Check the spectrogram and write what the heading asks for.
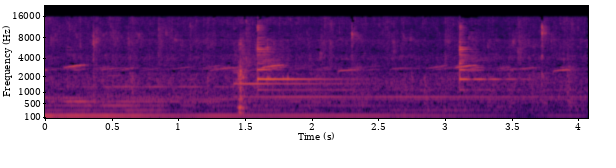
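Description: Sampled wind chimes ringing, struck about every second and a half, over a sustained low synth tone that slowly fades. Short rising chirps from a field recording of a swamp frog chorus repeat throughout, with a faint rain recording beneath.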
